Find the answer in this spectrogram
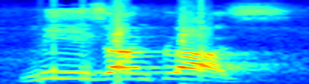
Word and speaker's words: mise en place: The proper pronunciation is mise en place. Mise en place.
